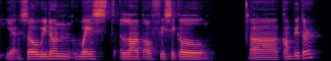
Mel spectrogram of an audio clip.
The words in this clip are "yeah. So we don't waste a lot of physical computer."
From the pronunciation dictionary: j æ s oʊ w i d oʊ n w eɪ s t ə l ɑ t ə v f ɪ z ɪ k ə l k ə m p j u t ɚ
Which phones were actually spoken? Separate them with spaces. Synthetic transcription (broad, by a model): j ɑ s oʊ w i d oʊ n w eɪ s t ə l ɑ t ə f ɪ s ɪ k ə l k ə m p j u t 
